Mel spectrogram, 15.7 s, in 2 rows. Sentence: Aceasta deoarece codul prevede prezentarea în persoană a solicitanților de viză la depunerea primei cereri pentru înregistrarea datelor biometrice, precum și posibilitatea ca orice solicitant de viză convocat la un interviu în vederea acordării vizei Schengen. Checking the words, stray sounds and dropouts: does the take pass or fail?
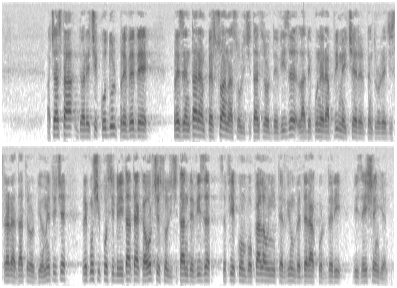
fail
